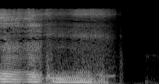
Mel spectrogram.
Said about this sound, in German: Ii, … hat gefurzt.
